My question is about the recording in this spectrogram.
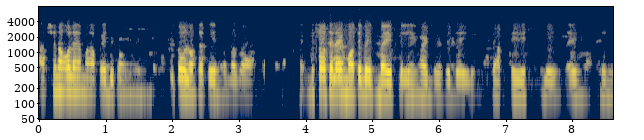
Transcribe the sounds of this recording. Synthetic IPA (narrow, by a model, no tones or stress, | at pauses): ʔɐk̚ʃonɐkolɐjɐŋmɐŋapwɛːd̪ɪkoŋp̪ɪt̪uːloŋsɐt̪ɪmsɐbaːba | ɡʊst̪ʊkosɪlaʔɪmoːt̪ɪvejt̪̚bajplɛjɪŋhɛɹd̪ɛvɾɪd̪ej | pɾak̚t̪ɪs | ɡensɐjonod̪ɐn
